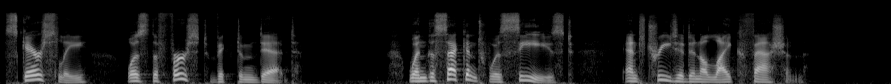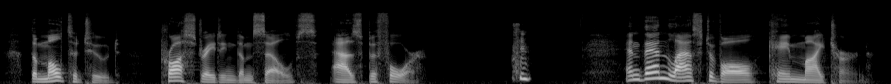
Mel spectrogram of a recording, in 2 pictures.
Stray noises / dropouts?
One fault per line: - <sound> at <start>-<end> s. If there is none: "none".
- laugh at 14.0-14.2 s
